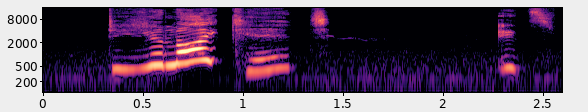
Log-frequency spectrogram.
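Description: A child's cartoon voice asks a question brightly.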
